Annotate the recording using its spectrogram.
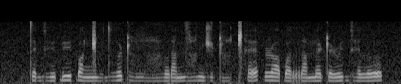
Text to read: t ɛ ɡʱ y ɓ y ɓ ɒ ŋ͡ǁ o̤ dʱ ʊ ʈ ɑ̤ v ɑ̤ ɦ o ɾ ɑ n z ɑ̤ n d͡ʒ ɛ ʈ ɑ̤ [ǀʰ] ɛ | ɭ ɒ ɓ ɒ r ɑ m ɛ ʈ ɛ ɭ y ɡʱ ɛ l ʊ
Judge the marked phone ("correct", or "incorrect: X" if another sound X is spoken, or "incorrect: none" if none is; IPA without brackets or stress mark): incorrect: ǁʰ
